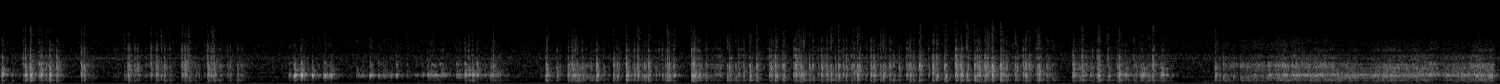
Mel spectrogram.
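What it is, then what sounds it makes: Textured hard clarinet case, tapped and scratched. Fingertips and nails tap and scratch the pebble-textured surface of a black, leather-textured hard-shell clarinet case, held hollow in front of the body. The result is a steady patter of quick, dry taps mixed with soft scratching, with a hollow mid-range resonance around 450 Hz and little low or high content.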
